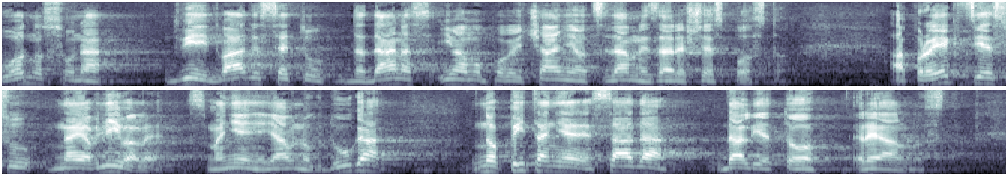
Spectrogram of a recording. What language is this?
Croatian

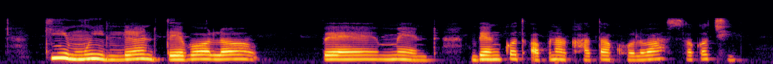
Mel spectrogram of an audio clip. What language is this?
Magahi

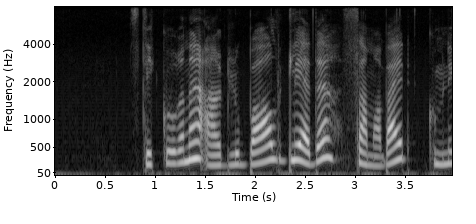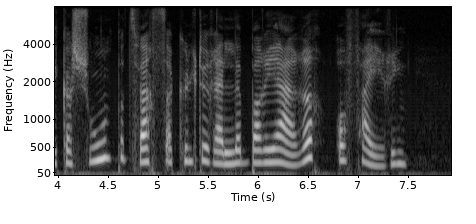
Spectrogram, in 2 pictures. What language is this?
Norwegian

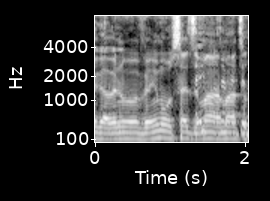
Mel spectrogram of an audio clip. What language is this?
Hebrew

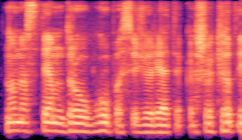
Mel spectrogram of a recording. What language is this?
Lithuanian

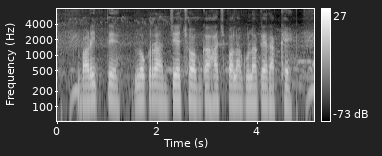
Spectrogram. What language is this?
Bangla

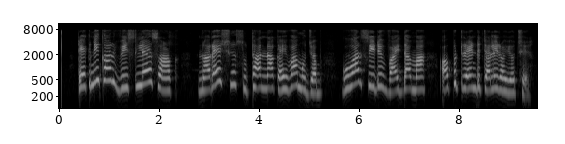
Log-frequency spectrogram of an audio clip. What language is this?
Gujarati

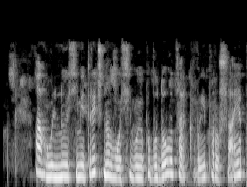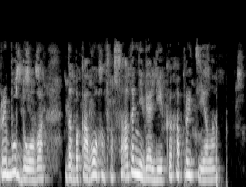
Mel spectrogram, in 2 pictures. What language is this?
Belarusian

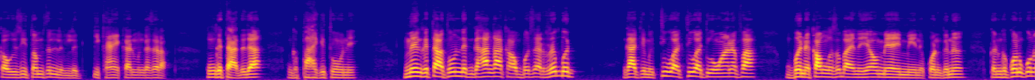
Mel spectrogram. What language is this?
Lala-Roba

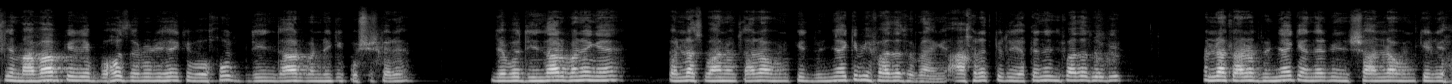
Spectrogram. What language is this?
Turkish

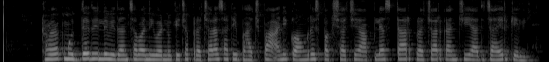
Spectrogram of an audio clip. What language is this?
Marathi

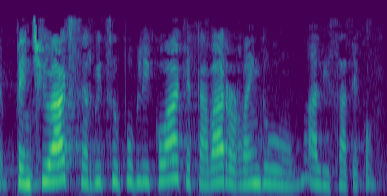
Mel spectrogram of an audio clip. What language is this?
Basque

